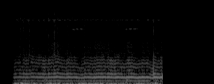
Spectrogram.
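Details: A bee buzzing: a steady, droning hum with many even overtones, held unbroken for about one and a half seconds at constant loudness, then cut off sharply.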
